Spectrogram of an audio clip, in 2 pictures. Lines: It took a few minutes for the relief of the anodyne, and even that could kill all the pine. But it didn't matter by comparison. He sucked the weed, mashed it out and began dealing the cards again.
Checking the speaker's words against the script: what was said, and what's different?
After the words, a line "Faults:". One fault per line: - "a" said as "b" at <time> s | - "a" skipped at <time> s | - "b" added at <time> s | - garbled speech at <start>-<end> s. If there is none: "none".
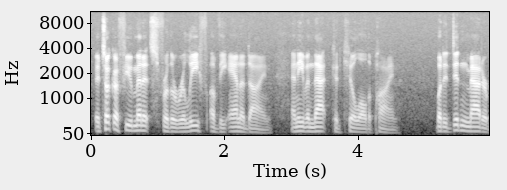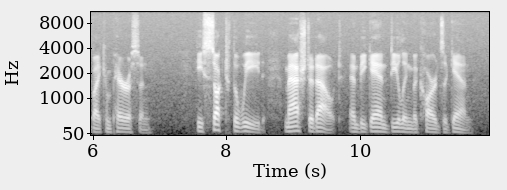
It took a few minutes for the relief of the anodyne, and even that could kill all the pine. But it didn't matter by comparison. He sucked the weed, mashed it out and began dealing the cards again.
Faults:
none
